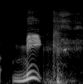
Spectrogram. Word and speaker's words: MECC: Meek. That's spelled M-E-C-C.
